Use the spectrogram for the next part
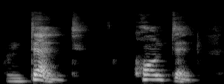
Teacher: So uh, if you look at the word content, if you stress the first syllable, it functions as a noun, content, or an adjective. But the same word, if you stress the second syllable ta, then that becomes a verb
